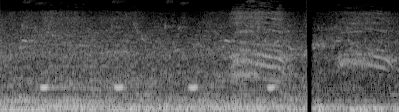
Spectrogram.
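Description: A coppersmith barbet gives four soft, hollow 'tuk' notes about every half second over heavy low rumble, with another bird's rising calls briefly behind.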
